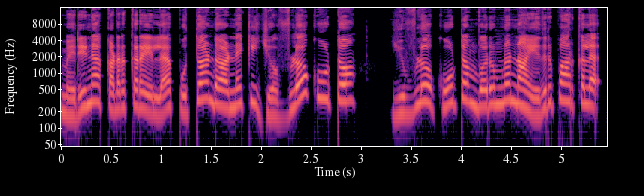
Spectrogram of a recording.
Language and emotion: Tamil, surprised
